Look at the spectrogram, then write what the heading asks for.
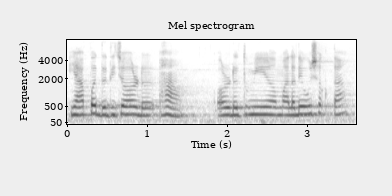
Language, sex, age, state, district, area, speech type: Marathi, female, 18-30, Maharashtra, Satara, urban, spontaneous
